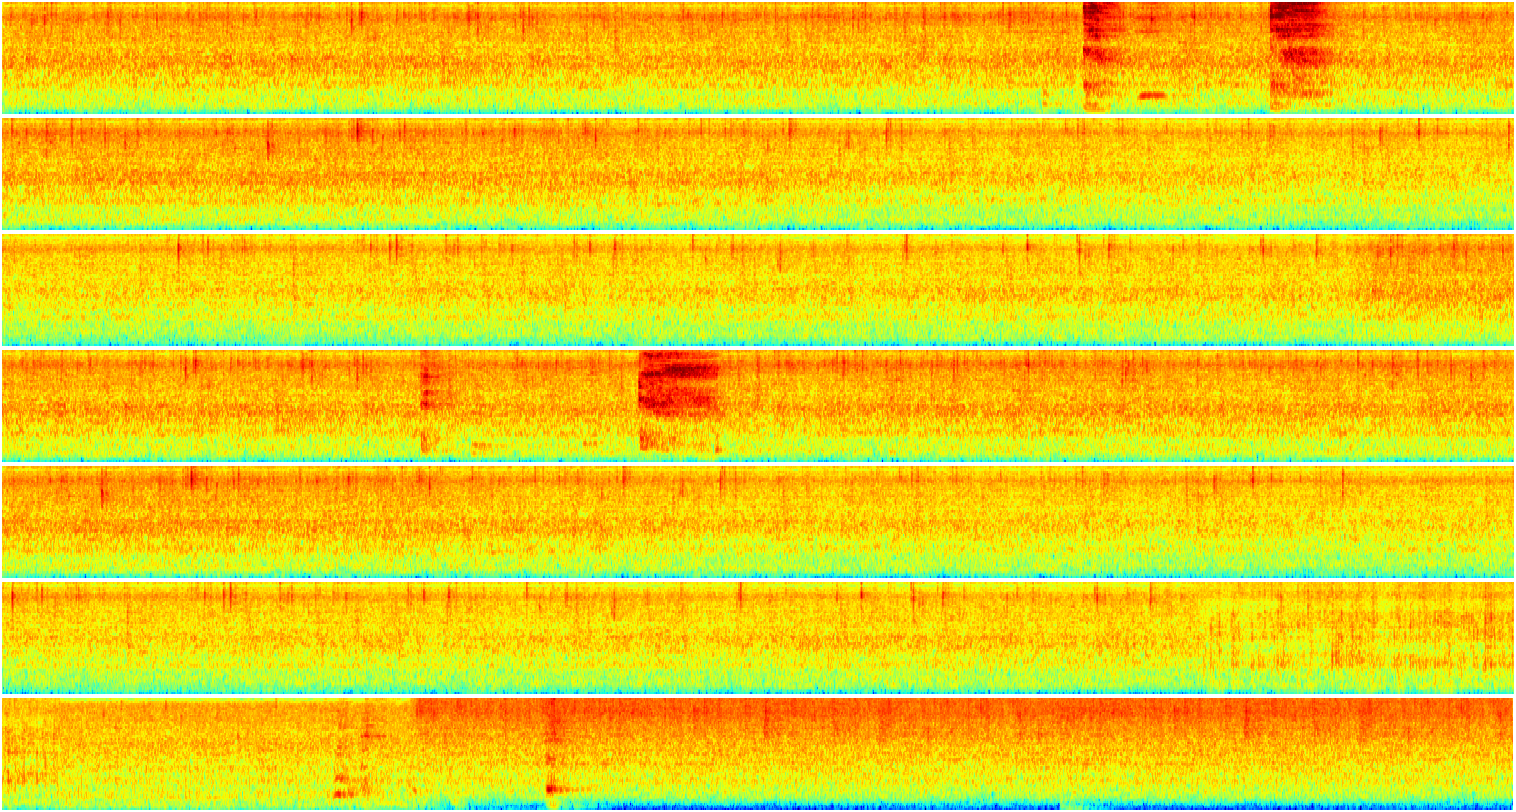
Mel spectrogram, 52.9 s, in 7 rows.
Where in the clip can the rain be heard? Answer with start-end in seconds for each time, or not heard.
0.0-52.8.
